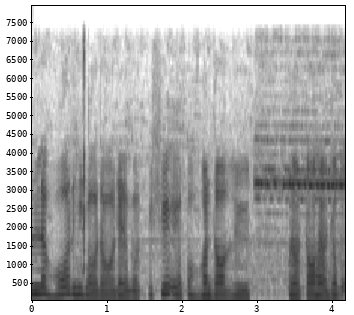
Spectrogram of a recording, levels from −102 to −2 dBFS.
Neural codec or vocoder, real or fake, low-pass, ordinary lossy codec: none; real; 7.2 kHz; none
